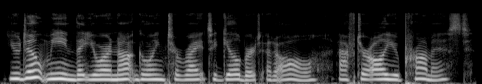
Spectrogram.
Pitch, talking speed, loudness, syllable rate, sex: 225 Hz, 210 wpm, -16 LUFS, 5.4 syllables/s, female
